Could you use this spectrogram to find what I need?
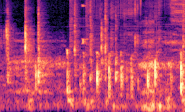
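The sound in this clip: Fairly faint computer keyboard typing: many light, quick keystrokes clicking and clacking in uneven bursts.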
